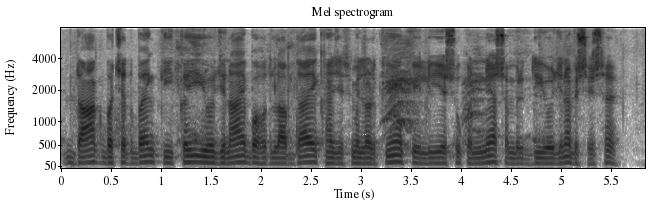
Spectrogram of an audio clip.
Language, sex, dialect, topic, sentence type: Hindi, male, Awadhi Bundeli, banking, statement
